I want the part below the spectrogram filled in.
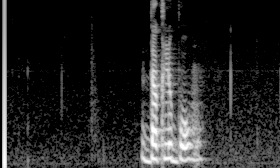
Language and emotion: Russian, neutral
